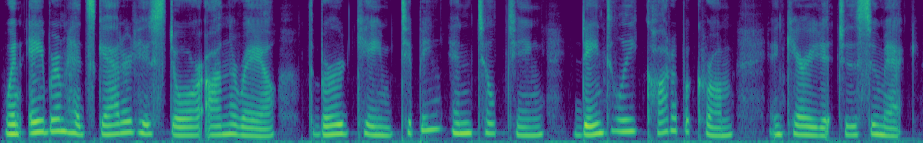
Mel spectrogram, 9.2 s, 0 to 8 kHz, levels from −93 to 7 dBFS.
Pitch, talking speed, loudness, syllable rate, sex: 200 Hz, 170 wpm, -20 LUFS, 4.4 syllables/s, female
